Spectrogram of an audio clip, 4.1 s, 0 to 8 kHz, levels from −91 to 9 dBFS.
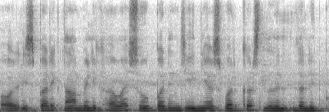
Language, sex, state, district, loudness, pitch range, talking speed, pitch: Hindi, male, Uttar Pradesh, Lalitpur, -14 LUFS, 145-150 Hz, 190 wpm, 150 Hz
